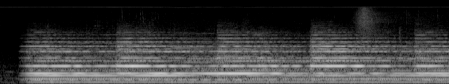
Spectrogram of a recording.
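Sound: church bells ringing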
